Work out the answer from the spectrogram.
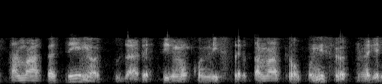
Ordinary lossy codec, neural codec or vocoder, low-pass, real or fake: AAC, 32 kbps; codec, 32 kHz, 1.9 kbps, SNAC; 10.8 kHz; fake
